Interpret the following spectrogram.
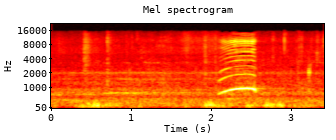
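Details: Monkey Martin, searching for his missing grandmother Malida, calls out once: a single loud, clear, arching tone lasting about half a second, rich in overtones, set against soft low background rumble.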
